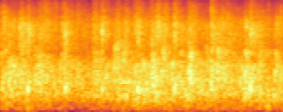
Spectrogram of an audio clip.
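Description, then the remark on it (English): A crowd applauds steadily, dense overlapping claps forming a bright, continuous wash of sound that holds at a fairly loud level for a few seconds. “Yeah, clap it up for that.”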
